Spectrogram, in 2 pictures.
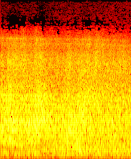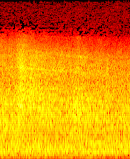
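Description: Jet airliner's engines running loud, an even rush that comes in abruptly, peaks in the first second or two and then slowly fades. A short knock sounds about three seconds in.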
